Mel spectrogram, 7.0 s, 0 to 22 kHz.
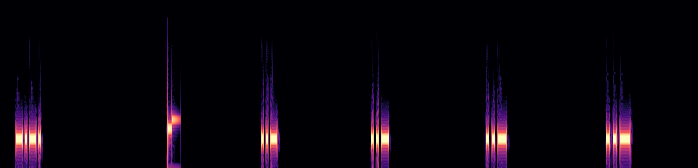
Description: Morse code, heard as a keyed tone, about 44 wpm, spaced as for 9 wpm, 700 Hz. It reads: C UUUU
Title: Speed-Racing Single Letter-Number 35wpm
